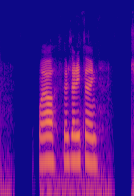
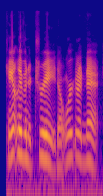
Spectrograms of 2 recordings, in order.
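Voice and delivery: ordinary delivery

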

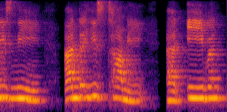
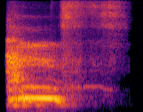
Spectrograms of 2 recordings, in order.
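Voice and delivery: loud, sulky puff of breath; grumpy humph; 2 semitones higher, 5 dB louder than usual. A narrator's reading. Rhino grudgingly accepting Tickbird's offer, loud sulky humph. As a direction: huff it out, grudging. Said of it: "puffed Rhino".

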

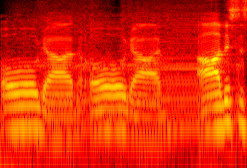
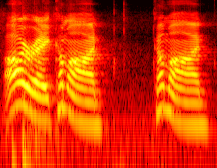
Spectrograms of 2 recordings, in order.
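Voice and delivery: scared horror game streamer; 4 semitones lower than usual. Real, not acted. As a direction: yell in fright, urging. Chased by vehicle, panics.

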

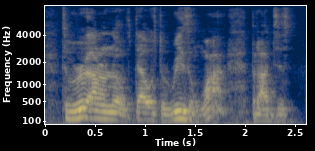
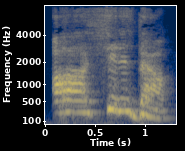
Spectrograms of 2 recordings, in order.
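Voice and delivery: slow, high, loud call; drawn out alarmed cry; wrong words; 11 semitones higher, 7 dB louder, much slower than usual. Retold or imitated. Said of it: "all you hear is".

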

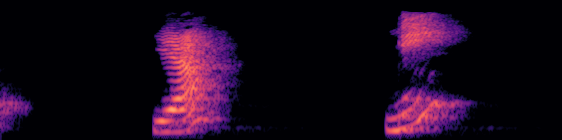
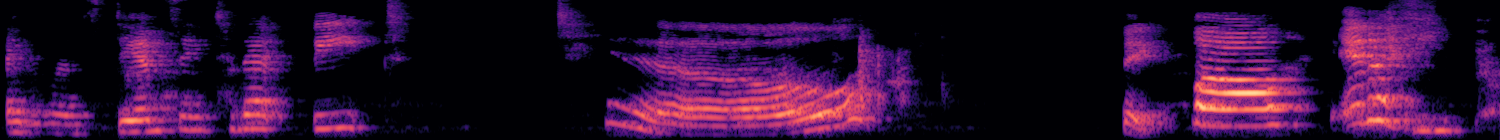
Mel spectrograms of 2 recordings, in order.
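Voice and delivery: lively sing-song picture book reading; reading to children; 5 semitones higher, 4 dB louder, slower than usual. A narrator's reading. Teacher reading farm story to children, lively sing-song. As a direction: read it bouncy, like for little kids.

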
